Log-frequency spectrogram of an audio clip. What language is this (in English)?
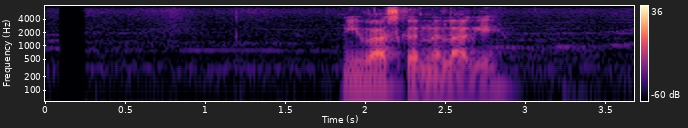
Nepali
